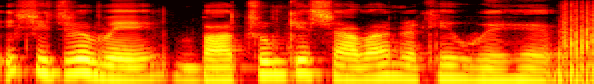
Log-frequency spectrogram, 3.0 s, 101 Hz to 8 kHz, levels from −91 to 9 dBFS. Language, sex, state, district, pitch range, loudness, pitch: Hindi, male, Assam, Sonitpur, 120-170 Hz, -17 LUFS, 130 Hz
